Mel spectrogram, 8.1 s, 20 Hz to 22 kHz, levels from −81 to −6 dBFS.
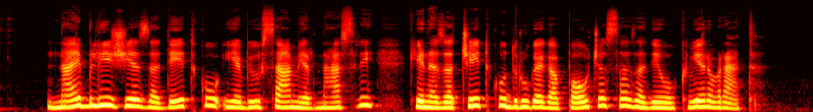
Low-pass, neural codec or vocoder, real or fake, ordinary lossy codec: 19.8 kHz; vocoder, 44.1 kHz, 128 mel bands every 256 samples, BigVGAN v2; fake; none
